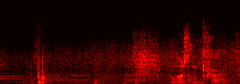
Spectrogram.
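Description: Film soundtrack: background music with sustained notes under indistinct voices, with a single sharp knock about half a second in.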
